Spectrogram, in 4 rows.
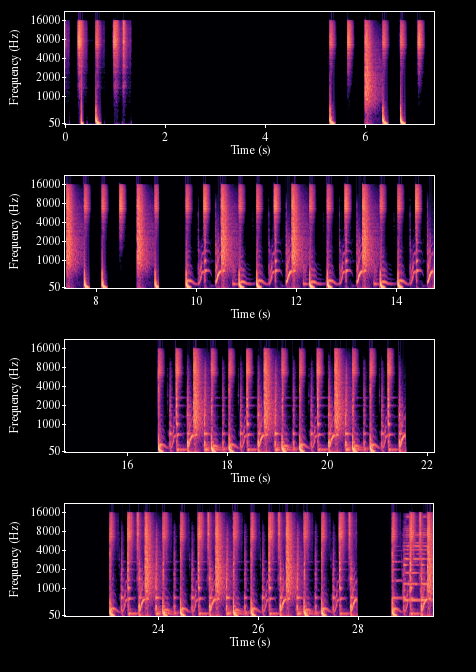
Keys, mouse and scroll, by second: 8.5 click, 22.1 click, 24.8-29.5 drag.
